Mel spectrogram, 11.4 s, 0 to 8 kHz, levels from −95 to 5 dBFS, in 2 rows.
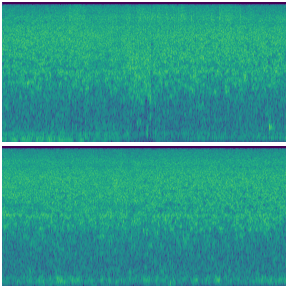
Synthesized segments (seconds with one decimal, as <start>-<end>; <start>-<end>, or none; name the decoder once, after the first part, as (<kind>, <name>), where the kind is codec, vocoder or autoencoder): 1.7-2.5 (codec, DAC); 5.6-6.6; 7.2-8.5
